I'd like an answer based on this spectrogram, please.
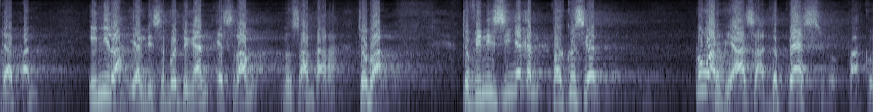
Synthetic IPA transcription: dapa̰n | inilahjaŋdisəbʊt̪̚dəŋanɪslamnusant̪a̰ɾa̰t͡ʃoba | d̥efinisiɲakanb̥aɡʊsɡan | luarbiasa̰d̪əbɛstb̥aɡʊ

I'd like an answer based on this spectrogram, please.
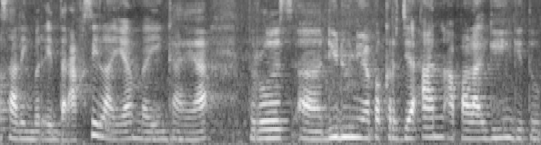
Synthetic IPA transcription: salɪŋbəɾint̪əɾa̰ksilahjambaɪŋkajaʔ | t̪əɾʊsəːdiduniapəkərd͡ʒaʔanapalaɡiɡit̪u

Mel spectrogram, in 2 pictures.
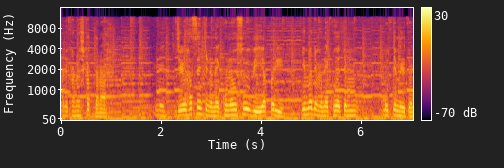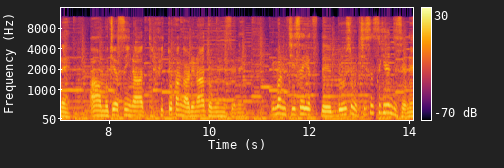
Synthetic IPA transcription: aɾe̞kanaɕi̥kat̪ːana | mo | d͡ʑɨːɦase̞ɲ̟t͡ɕino̞ne̞ko̞no̞so̞ːbʲijapːaɾʲi | imad̪e̞mo̞ne̞ko̞d̪at̪e̞ | mo̞t̪ːe̞mʲiɾɯ̟t̪o̞ne̞ | aːmo̞t͡ɕijasɨinat̪ːeɸʲit̪ːo̞kãŋɡaːɾɯ̟nat̪o̞ːmo̞ɯ̃nd̪e̞sɨjo̞ne̞ | imano̞t͡ɕiːsaijat͡sɨ̥t̪ːe̞d̪o̞ːɕi̥t̪e̞mo̞t͡ɕiːsasɨɡʲiɾɯ̟̃nd̪e̞sɨjo̞ne̞

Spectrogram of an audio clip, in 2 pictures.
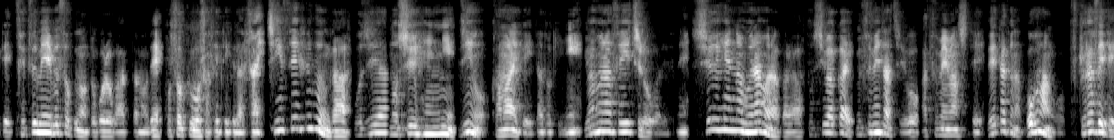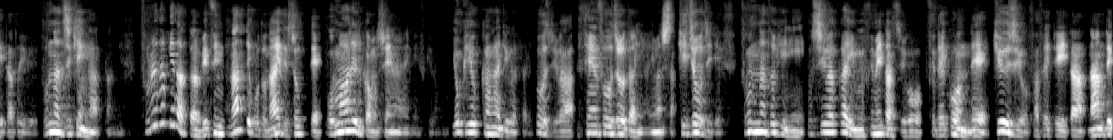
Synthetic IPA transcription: t̪ːese̞t͡sɨme̞ːbɯ̟so̞kɯ̟no̞t̪o̞ko̞ɾo̞ɡaːt̪ːano̞d̪e̞ho̞so̞kɯ̟o̞sase̞t̪e̞kɯ̟d̪asaiɕĩɰ̃se̞ːɸɯ̟ɡɯ̟̃ŋɡaoʑiano̞ɕɨːɦẽ̞ɲ̟ːiʑĩɰ̃o̞̰kamae̞t̪e̞it̪at̪o̞kʲiɲ̟iɯβamɯ̟ɾaseːit͡ɕiɾo̞ːɡa̰d̪e̞sɨne̞ɕɨːhẽ̞nːo̞mɯ̟ɾamɯ̟ɾakaɾat̪o̞ɕiβakaimɯ̟sɨme̞t̪at͡ɕio̞at͡sɨme̞maɕi̥t̪e̞ze̞ːt̪akɯ̟naɡo̞hãɰ̃o̞t͡sɨ̥kɯ̟ɾase̞t̪e̞it̪at̪o̞jɯ̟ːsõ̞nːaʑikẽ̞ŋɡaːt̪ːãnd̪esso̞ɾe̞d̪ake̞d̪at̪ːaɾabe̞t͡sɨɲ̟inãnt̪e̞ko̞t̪o̞naid̪e̞ɕo̞t̪ːe̞komaβaɾe̞ɾɯ̟kamo̞ɕiɾe̞naĩnd̪e̞sɨ̥ke̞d̪o̞mojo̞kɯ̟jo̞kɯ̟̥kãŋɡae̞t̪e̞kɯ̟d̪asa̰it̪o̞ːʑiβ̞asẽ̞ɰ̃so̞ːʑo̞ːt̪aiɲ̟iaɾʲimaɕi̥t̪akʲiʑo̞ːʑid̪e̞sɨɨ̥sõ̞nːat̪o̞kʲiɲ̟it̪o̞ɕiβakaimɯ̟sɨme̞t̪at͡ɕio̞sɨbe̞kõ̞nd̪e̞kʲɨːʑio̞sase̞t̪e̞it̪anãnt̪e̞

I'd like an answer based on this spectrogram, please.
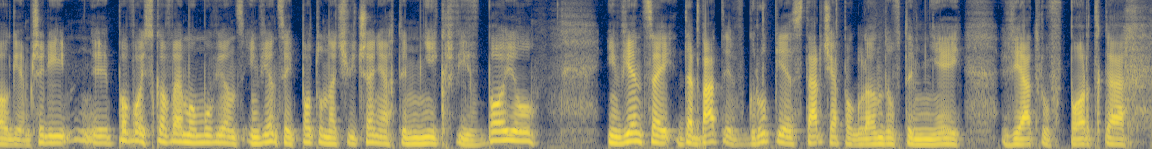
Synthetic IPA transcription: ɔɡʲjɛmt͡ʂɘlʲipɔvɔjskɔvɛmumuvʲjɔnt̪simvʲjɛnt̪sɛjpɔt̪unat͡ɕfʲit͡ʂɛɲaxt̪ɘmːɲejkɾfʲivbɔju | imvʲjɛnt̪sɛjd̪ɛbat̪ɘvɡɾupʲjɛst̪aɾt͡ɕapɔɡlɔnd̪uft̪ɘmːɲejvʲjat̪ɾufːpɔɾt̪kax

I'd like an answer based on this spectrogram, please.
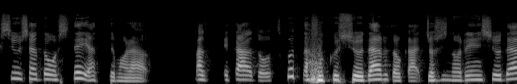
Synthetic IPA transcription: ɯ̥ɕɨːɕad̪o̞ːɕi̥d̪e̞jat̪ːe̞mo̞ɾaɯ̟̰ | mae̞kaːd̪o̞ːt͡sɨ̥kɯ̟t̪ːaɸɯ̟kɯ̟ɕɨːd̪e̞aɾɯ̟t̪o̞kad͡ʑo̞ɕ̬ino̞ɾẽ̞ɰ̃ɕɨːd̪e̞a

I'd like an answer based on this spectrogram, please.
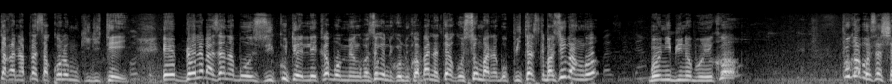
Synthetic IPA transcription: utakanaplasakolomukilitɛebelebazanabozwikutoelekabomɛŋɡobazokɛndekolukabanataakosombanabopitalskebazibaŋɡo | bonibinobojeko | pukabozaʃ

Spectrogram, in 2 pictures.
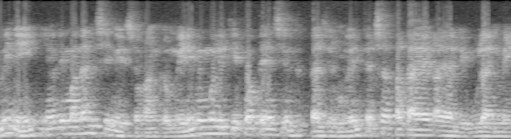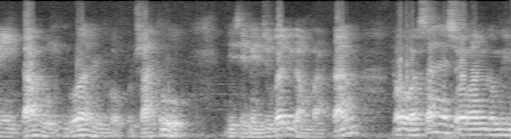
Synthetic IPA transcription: minijaŋdimanadisinisəo̰ɾa̰ŋɡəminimimilikipot̪ɛnsiunt̪ʊk̚t̪ad͡ʒɪrməlint̪ɛsərt̪at̪ajaɾajadibulanmɛit̪aɦʊnduaɾibudua̰pulusa̰t̪u | disinid͡ʒuɡadiɡa̰mba̰rkan | baɦwasaɲasəoɾaŋɡəmin

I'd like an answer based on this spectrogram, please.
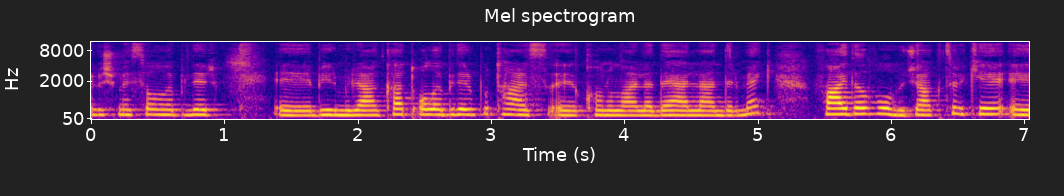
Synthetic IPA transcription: ɾiʃme̞sio̞lˠabilʲiɾː | biɾmylʲaːkʰat̪ʰo̞lˠabilʲiɾbut̪ʰaɾskʰo̞nulˠaɾlˠad̪e̞jæɾlʲænd̪iɾmɛcfajd̪alˠɯo̞lˠud͡ʒakt̪ʰɯɾcʰɪ

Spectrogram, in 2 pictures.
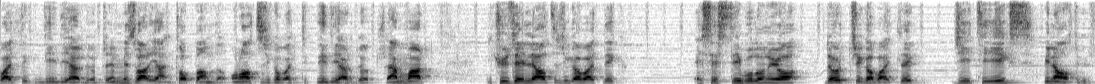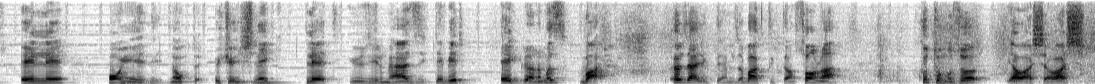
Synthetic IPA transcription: bajt̪lˠɯk̚d̪id̪ijæɾd̪øɾt̪ʰɾemimizvaɾjaːnit̪ʰo̞plˠamd̪a̰ʔo̞nalˠt̪ʰɯd͡ʒiɡaba̰jt̪lˠɯ̥k̚d̪id̪ijæ̰ɾd̪ø̰ɾt̪ʰɾæmvaɾ̥ | icʰijyzɛlʲːialˠt̪ʰɯd͡ʒiɡabajt̪lˠɯk | ɛsɛst̪ʰibulˠunujo̞ | d̪øɾt̪̚d͡ʒiɡabajt̪lˠɯk | d͡ʒit̪ʰiiksb̥inalˠt̪ʰɯjy̰z̥ɛlʲːi | o̞njed̪ḭno̞k̚t̪ʰa̰yt͡ʃʰynt͡ʃlʲiclʲɛt̪jyzjiɾmiɦæɾzlʲic̚lʲɛbiɾ | ɛcɾanɯmɯzvaɾ̥ø̞zɛlʲːicʲlʲe̞ɾimizɛbak̚t̪ʰɯk̚t̪ʰa̰nso̞nɾa | kʰut̪ʰumuzujavaʃjavaʃ

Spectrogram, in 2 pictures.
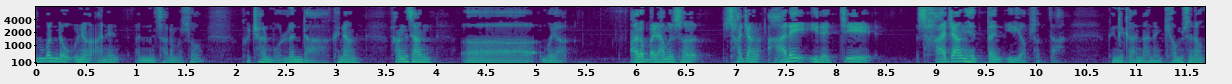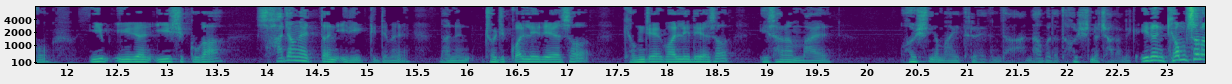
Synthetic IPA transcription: hambʌndoʔuɲʌŋʔa̰nannsʰaɾamosʰʌkɯt͡ɕʰaɭmoɭːɯnda̰kɯɲaŋ | haŋs̬ʰaŋʌmʌja̰aɾɯpːaɾiɦamjʌnsʰʌ | sʰad͡ʑaŋaɾe̞ʔiɾe̞t̚t͡ɕ͈i | sʰad͡ʑaŋɦe̞t̚t͈ʌniɾiʌp̚s͈ʌt̚t͈akɯɲik͈ananɯnkjʌmsʰɯnɦaɡoiiɾʌniɕʰik̚k͈uɡa | sʰad͡ʑaŋɦe̞t̚t͈ʌniɾiːk͈it͈e̞mjune̞nanɯnt͡ɕod͡ʑik͈waʎːiede̞esʰʌkjʌŋd͡ʑe̞ɡwaʎːiede̞es̬ʰʌisʰaɾamːaɭ | hʌɕʰinʌmaɲitɯɾʌjadenda̰nabodadohʌɕʰinʌt͡ɕʰaɾamɲik͈aiɾʌnkjʌmsʰʌn

